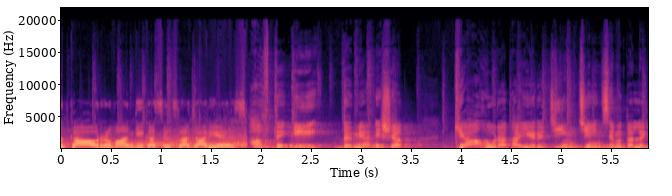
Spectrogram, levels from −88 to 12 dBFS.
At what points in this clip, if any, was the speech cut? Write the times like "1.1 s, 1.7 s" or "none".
1.8 s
